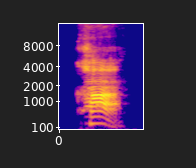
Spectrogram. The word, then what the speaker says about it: ค่ะ: Noody do that does uses car with a low tone. It is not pronoun car has a mid tone.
